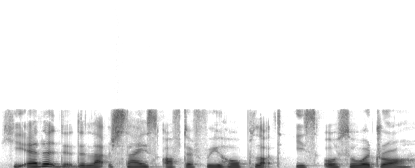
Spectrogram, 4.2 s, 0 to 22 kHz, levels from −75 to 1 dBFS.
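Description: A faint hiss-like roughness rides on the speech throughout, strongest on loud and bright sounds and gone in pauses. This is sample clock jitter: a converter clock wandering by a few tenths of a microsecond, leaving errors about 55 dB below the signal.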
